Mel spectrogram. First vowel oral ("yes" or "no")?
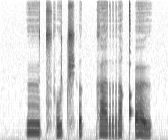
yes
